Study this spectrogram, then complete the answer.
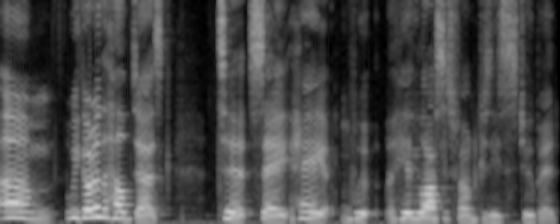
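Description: On a very clean recording with a silent background, a woman with an American accent speaks at a fairly slow pace with ordinary pitch variation. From US, Los Angeles. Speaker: host's partner. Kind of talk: casual chat. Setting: at home on the sofa.

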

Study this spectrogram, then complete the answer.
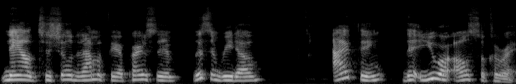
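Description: On a very clean recording with a silent background, a woman with an unremarkable speaking voice talks at a moderate pace and medium pitch, with ordinary pitch variation. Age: 40s. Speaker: comedian. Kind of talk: casual chat.

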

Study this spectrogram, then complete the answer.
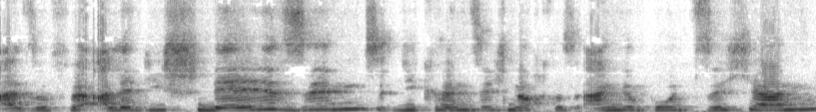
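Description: A very slow pace against noticeable background noise. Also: woman. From Munich, Bavaria. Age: 20s. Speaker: photographer. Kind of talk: casual interview.

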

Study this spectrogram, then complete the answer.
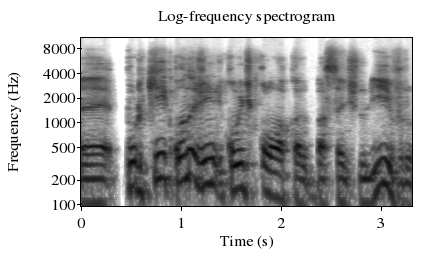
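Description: A man is speaking. The pitch of his voice swings very widely. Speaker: podcast co-host, business administrator. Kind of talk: interview.

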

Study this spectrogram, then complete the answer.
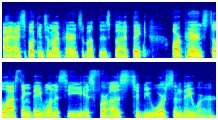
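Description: Speaking at a moderate pace with a Californian accent, a man uses a fairly low pitch and fairly even intonation on a very clean recording with a silent background and a dry, close sound with no echo. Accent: general Californian American. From California, child of Chinese immigrants. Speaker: sports podcast host. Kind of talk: casual chat.

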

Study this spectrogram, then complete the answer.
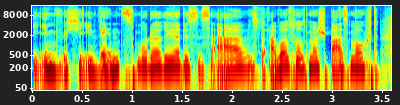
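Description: A woman of medium pitch speaks with fairly even intonation. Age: 40s. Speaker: voice-over artist and former radio presenter. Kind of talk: interview.

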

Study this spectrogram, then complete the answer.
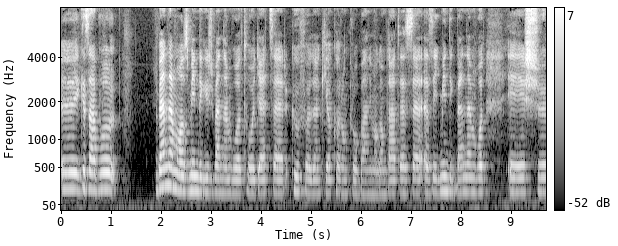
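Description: The speech moves at a fairly slow pace. There is audible room echo. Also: woman, fairly low pitch for a woman, fairly even intonation. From Hungary, Szekszárd. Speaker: professional basketball player. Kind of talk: interview.

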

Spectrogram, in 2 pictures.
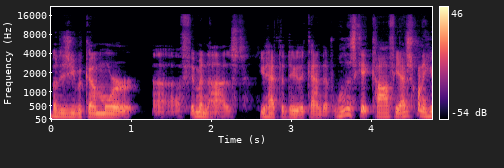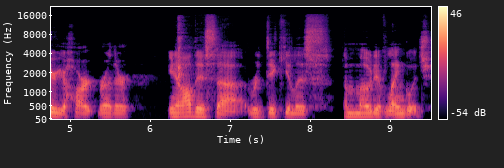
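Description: A man with an unremarkable speaking voice talks at a moderate pace and medium pitch. His intonation is fairly even, and the recording is very clean with a silent background. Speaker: podcast co-host. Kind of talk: casual interview chat.

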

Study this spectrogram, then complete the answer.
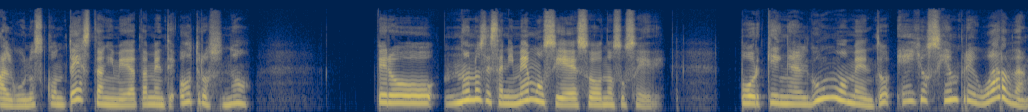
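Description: A woman speaks at a fairly slow pace in a fairly high pitch with very wide pitch swings. The recording is very clean, with a silent background. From Peru, Pisco (southern coast). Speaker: voice actor and psychologist. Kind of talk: interview conversation.

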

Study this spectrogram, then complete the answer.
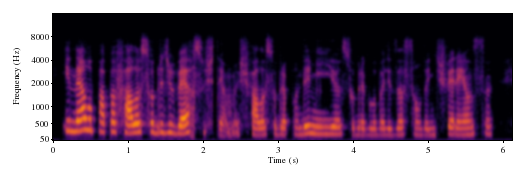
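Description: This woman has an unremarkable speaking voice with ordinary pitch variation, and she speaks at a moderate speed. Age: 20s. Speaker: history teacher. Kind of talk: lecture.

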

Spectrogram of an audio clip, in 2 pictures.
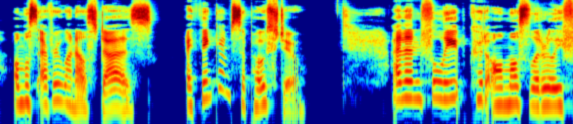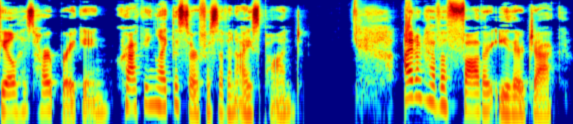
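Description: On a very clean recording with a silent background and a dry, close sound with no echo, a woman with a fairly high pitch speaks with lively intonation and vocal fry. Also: moderate pace. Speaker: podcast host, romance book reviewer. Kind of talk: dramatic narration, reading a passage aloud with tender, earnest delivery. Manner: casual, chatty.

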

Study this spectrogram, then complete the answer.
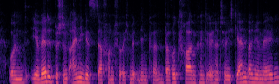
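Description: This woman's pitch is very deep and low, and she talks at a fairly quick pace with fairly even intonation. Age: 30s. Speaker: trading mindset coach and podcast host. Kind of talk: solo podcast monologue, explanatory.

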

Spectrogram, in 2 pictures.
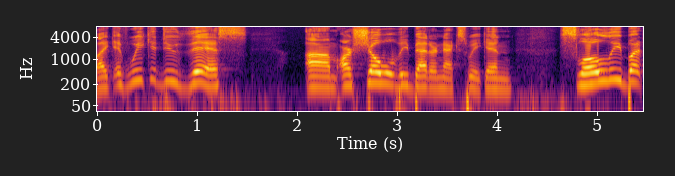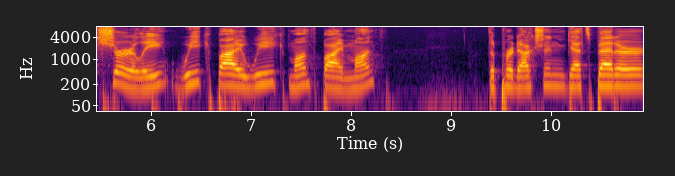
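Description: Loud and fairly slow, a man speaks at a high pitch in a very clean recording with a silent background, the sound dry and close with no echo. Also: ordinary pitch variation. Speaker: college sports podcast host. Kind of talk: casual chat.

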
